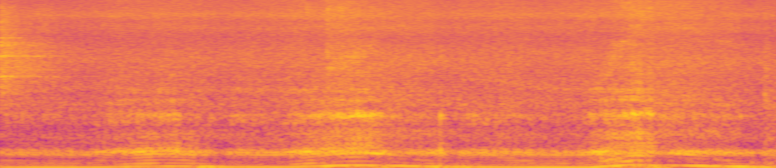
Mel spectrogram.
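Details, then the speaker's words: Damaged Fiat Punto Abarth long unused, many warning lights on, engine not yet warm: engine picks up cleanly on two blips and settles to a smooth low drone with a slight vacuum-like whoosh, stock exhaust, no knocks or rattles; normal revving. "Vas-y, accélère juste pour voir le Ah, le bruit est bien."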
